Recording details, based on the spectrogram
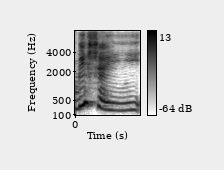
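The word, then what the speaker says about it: بشيء: Sya-nya kedengeran dulu. Bisyai. Bisyai'. Iya. Dan tipis. Kalau kita udah bisyai. Nah itu lidahnya tuh nggak pas lah. Jadi maksudnya ada sifat yang hilang dari shin.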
